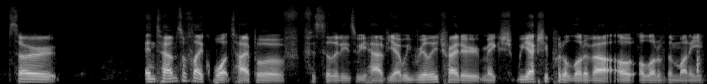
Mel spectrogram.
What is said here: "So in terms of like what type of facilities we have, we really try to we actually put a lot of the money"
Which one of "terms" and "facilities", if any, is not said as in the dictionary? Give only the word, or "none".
none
